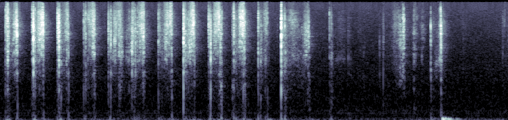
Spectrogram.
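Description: Tarot cards are shuffled and laid down one after another, crisp riffling flicks and soft slaps close by in a quiet room, ending with a heavier tap as a card lands.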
